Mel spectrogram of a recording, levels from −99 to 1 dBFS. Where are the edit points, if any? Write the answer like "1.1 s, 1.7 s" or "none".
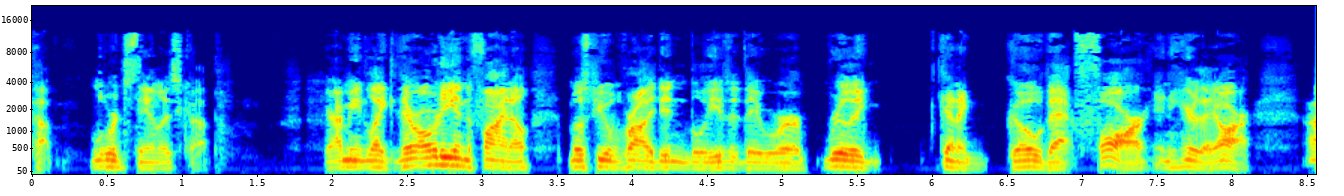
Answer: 2.0 s, 5.2 s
